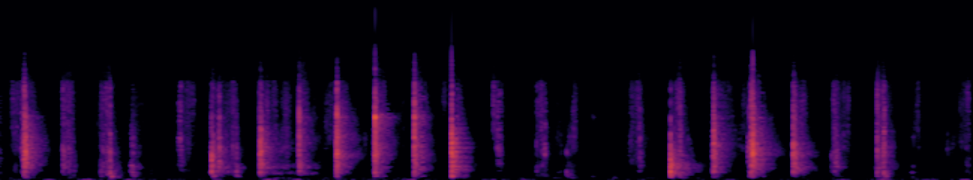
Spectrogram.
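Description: Tarot deck being shuffled by hand: a rapid, uneven run of sharp card snaps, about four a second, with a short pause a little past the middle.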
